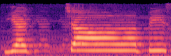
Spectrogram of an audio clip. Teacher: ಯಚ್ಚಾಪಿ ಈ ರೀತಿ ಪಿನ ದೀರ್ಘ ಮಾಡಬಾರದು ಚ ದೀರ್ಘ ಪಿ ರಸ್ವ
